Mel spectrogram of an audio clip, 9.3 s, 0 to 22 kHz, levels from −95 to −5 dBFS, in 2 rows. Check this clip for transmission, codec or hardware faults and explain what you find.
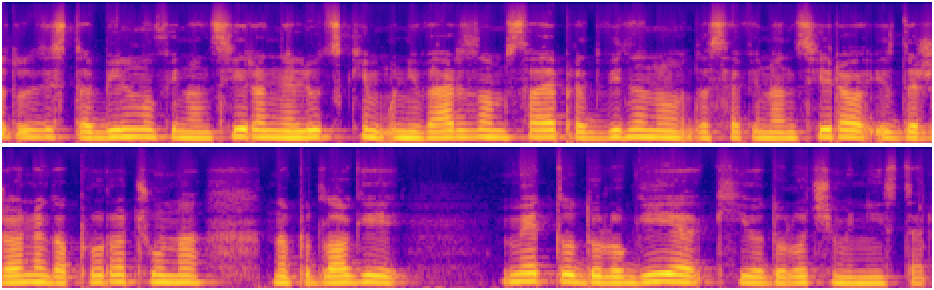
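One codec fault runs through the whole speech clip.

Bluetooth LC3 compression, from start to end: a transform codec is likely discarding upper-band detail and filling it with synthetic noise, which fits 10 ms frames at around 32 kbps. Damage is heavy, giving the speech a breathy, grainy edge, with nothing above 20.2 kHz.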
